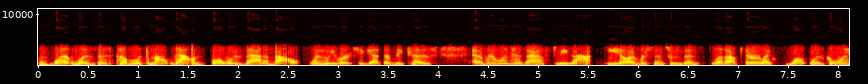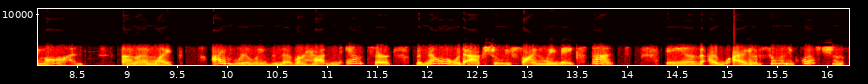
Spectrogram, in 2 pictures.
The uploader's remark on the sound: got her on the phone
